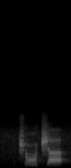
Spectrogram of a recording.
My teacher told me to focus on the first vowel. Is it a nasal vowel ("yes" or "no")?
yes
